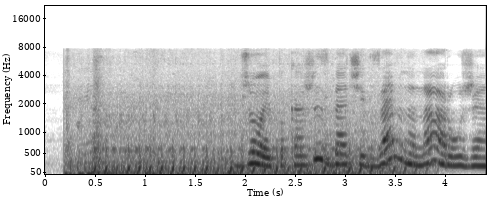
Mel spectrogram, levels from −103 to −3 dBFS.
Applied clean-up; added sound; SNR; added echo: none; Engine starting / Car; 3 dB; reverberation time 0.3 s.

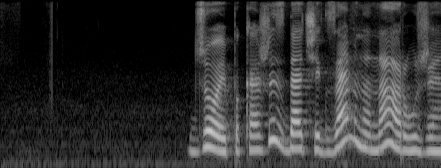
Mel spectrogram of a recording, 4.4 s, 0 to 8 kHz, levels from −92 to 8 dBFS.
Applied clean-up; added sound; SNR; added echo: none; none; none; none.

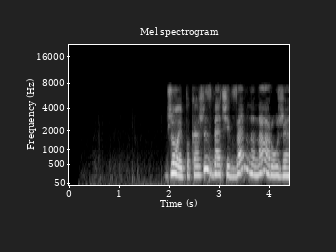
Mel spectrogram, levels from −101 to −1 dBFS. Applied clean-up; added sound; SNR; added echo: neural mask model DeepFilterNet 3.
